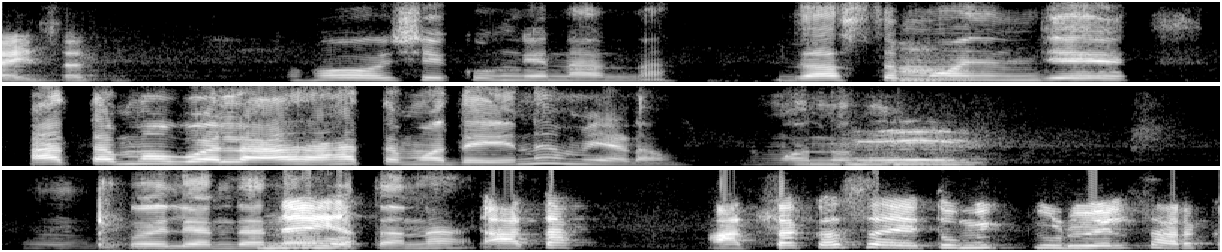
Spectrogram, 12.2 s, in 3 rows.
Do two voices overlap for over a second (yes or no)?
no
